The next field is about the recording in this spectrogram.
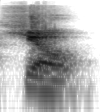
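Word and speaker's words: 雹: Yeah, Hyo.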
